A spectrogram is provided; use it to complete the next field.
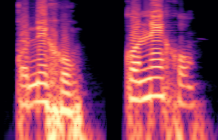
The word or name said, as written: conejo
